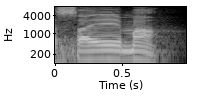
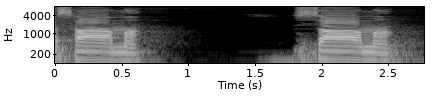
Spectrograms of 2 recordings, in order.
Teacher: اور سئما یسأمو سمیا سے ہے، تو سئما میں بین بین جاری ہے، بین بین بعید اور بین بین قریب دونوں کیا جا سکتا۔ جب بین بین قریب کیا جائے گا تو حمزہ کو حمزہ اور یا کے مخرج کے درمیان پڑھا جائے گا سئما، اور جب بین بین بعید کیا جائے گا تو حمزہ کو حمزہ اور الف کے مخرج کے درمیان پڑھا جائے گا ساما ساما۔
